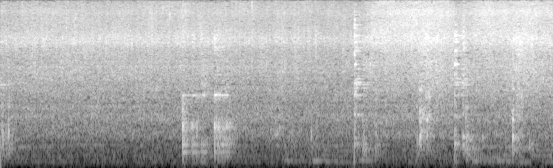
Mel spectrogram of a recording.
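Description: Minced meat keema dropped into hot oil with ginger garlic paste, a bright steady sizzle punctuated by several clanking spatula stirs against the pan, growing louder midway, no talk.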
